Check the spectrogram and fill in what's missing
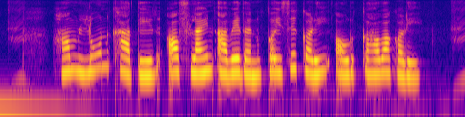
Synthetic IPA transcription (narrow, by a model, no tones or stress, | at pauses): həmlonkʰat̪iɾɔpʰlainabed̪ənkəjsekəɽ̤iaʊɽkəɦbakəɽi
